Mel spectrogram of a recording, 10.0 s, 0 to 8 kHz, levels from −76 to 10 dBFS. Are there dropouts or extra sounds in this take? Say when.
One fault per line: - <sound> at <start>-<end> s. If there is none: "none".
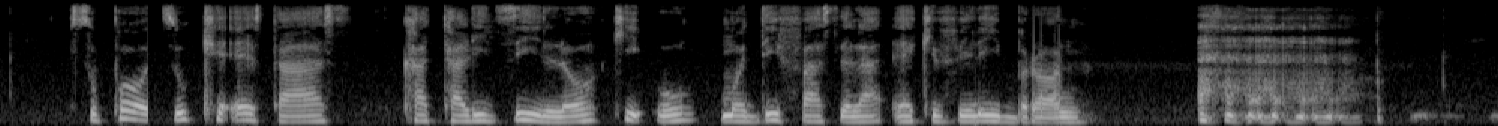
- dropout at 1.0-1.1 s
- laugh at 8.0-9.2 s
